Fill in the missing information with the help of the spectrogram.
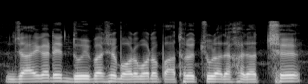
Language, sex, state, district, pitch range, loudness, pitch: Bengali, male, West Bengal, Cooch Behar, 120-140 Hz, -13 LUFS, 130 Hz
